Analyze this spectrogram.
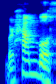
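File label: "berhambus", Malay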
